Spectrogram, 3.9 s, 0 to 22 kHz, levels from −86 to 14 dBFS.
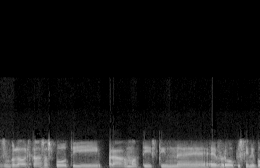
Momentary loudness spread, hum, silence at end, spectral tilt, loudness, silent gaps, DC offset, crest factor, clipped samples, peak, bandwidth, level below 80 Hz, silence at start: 4 LU; none; 0 s; -6.5 dB/octave; -17 LUFS; none; under 0.1%; 18 dB; under 0.1%; 0 dBFS; 5.2 kHz; -64 dBFS; 0 s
